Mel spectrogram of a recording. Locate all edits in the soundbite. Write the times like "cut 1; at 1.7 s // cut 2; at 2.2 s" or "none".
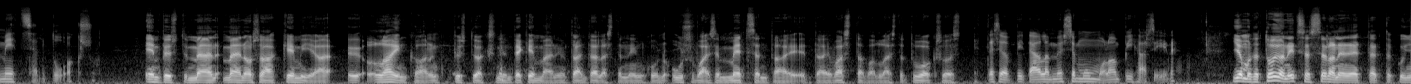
cut 1; at 1.4 s // cut 2; at 9.6 s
